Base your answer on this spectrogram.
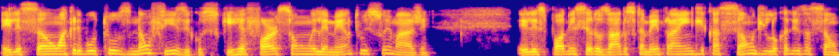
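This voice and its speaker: Against a quiet background, a bright, sharp tone comes through at a moderate pace with fairly even intonation. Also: man, fairly high pitch for a man. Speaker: student presenter. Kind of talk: class presentation. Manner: halting.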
